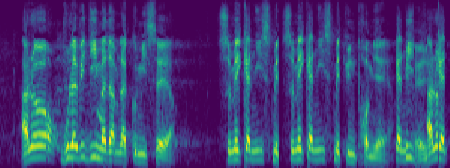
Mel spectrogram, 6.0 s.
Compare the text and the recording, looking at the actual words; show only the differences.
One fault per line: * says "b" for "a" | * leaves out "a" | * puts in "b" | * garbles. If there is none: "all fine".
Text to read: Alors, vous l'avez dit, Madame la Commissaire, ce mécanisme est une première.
* puts in "ce mécanisme"
* garbles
